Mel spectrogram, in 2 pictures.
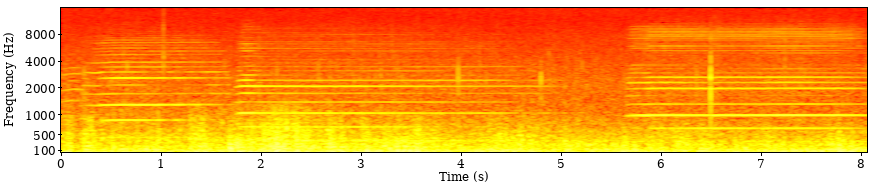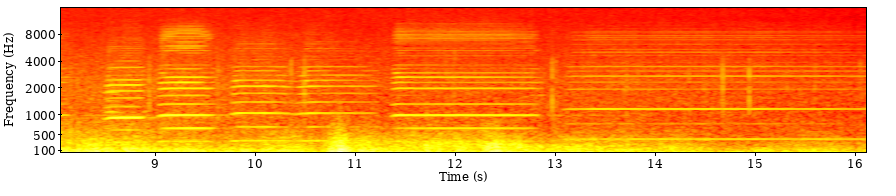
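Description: Thunderstorm: rain and rumbling thunder, with two louder thunderclaps in the second half. Over it a harmonica plays a slow melody of long held notes.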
